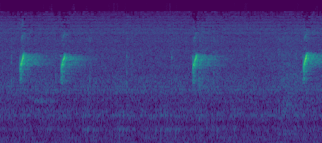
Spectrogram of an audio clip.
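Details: Red-whiskered bulbul, India: four crisp, high, downward-flicking chirps, each ending in a short ringing tail, with long gaps between them and quiet hiss behind.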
